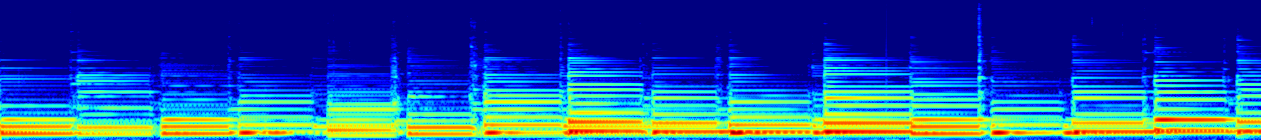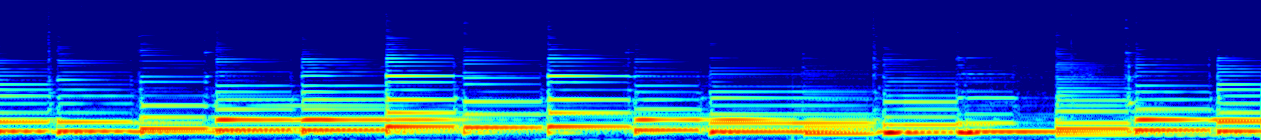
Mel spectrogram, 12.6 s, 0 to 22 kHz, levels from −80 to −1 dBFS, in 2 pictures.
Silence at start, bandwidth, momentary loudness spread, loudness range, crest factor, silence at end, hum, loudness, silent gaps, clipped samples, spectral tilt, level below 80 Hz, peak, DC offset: 0 s; 4.2 kHz; 6 LU; 3 LU; 16 dB; 0 s; none; -17 LUFS; none; under 0.1%; -10.5 dB/octave; -68 dBFS; 0 dBFS; under 0.1%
